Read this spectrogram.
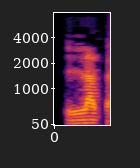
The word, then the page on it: lata: espagnol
